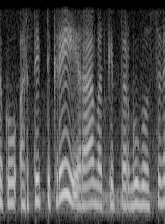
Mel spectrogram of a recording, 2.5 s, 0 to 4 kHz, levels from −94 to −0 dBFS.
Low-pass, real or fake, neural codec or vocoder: 3.6 kHz; real; none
